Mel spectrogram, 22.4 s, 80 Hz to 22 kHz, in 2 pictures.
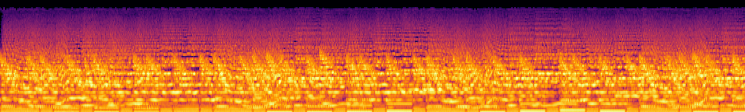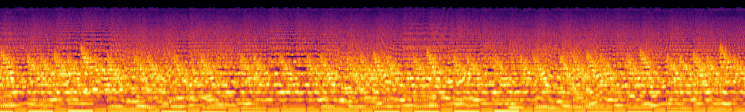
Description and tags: Funky Pixel Melody Loop
Useful for 2d pixel inscreen shopping or skill upgrade menu. On my computer the melody is fine, you don't hear the 1 second high noises. So i think when you download its fine.
Thank you for the effort.
2d, funky, game, melody, pixel, retro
